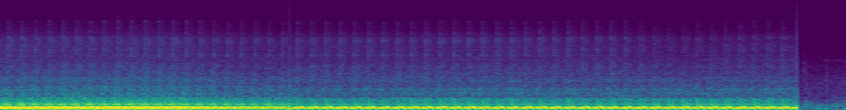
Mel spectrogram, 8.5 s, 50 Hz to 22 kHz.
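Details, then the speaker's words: VW MK4 after fuel filter replacement, following 9 months parked and not starting: low, throbbing lawnmower-like idle with uneven chuff three to four times a second; rough idle, owner attributes it to sitting and old oil. "right so the car sounds like a lawnmower because it's been sitting for like nine months so it needs some new oil"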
